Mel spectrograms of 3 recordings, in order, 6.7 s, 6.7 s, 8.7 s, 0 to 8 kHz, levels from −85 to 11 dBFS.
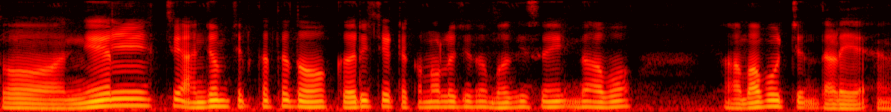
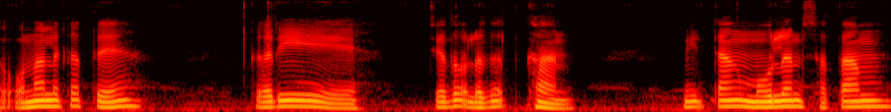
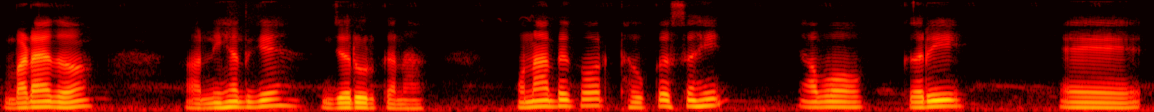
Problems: background conversations at intervals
